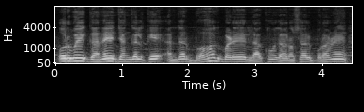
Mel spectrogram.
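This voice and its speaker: A man preaching in a slow, repetitive storytelling manner with drawn-out pauses. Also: mid-range voice, darkish tone, a little hiss or hum. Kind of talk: storytelling sermon.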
